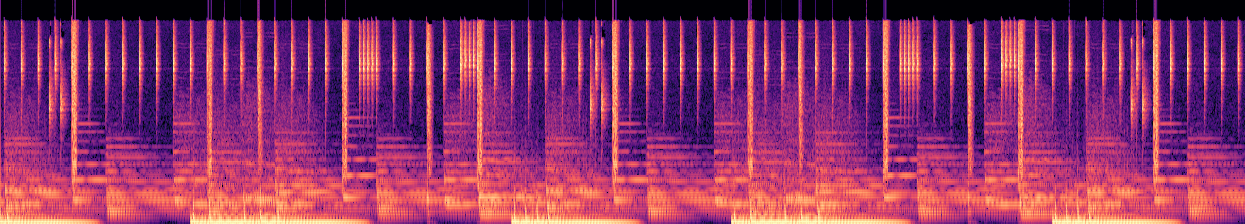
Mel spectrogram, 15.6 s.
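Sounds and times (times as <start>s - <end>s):
trap instrumental beat: 0.0s - 15.5s.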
